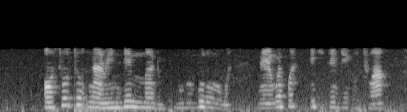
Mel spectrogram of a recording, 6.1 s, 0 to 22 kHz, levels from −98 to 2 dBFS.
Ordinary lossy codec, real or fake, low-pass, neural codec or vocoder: none; real; 3.6 kHz; none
